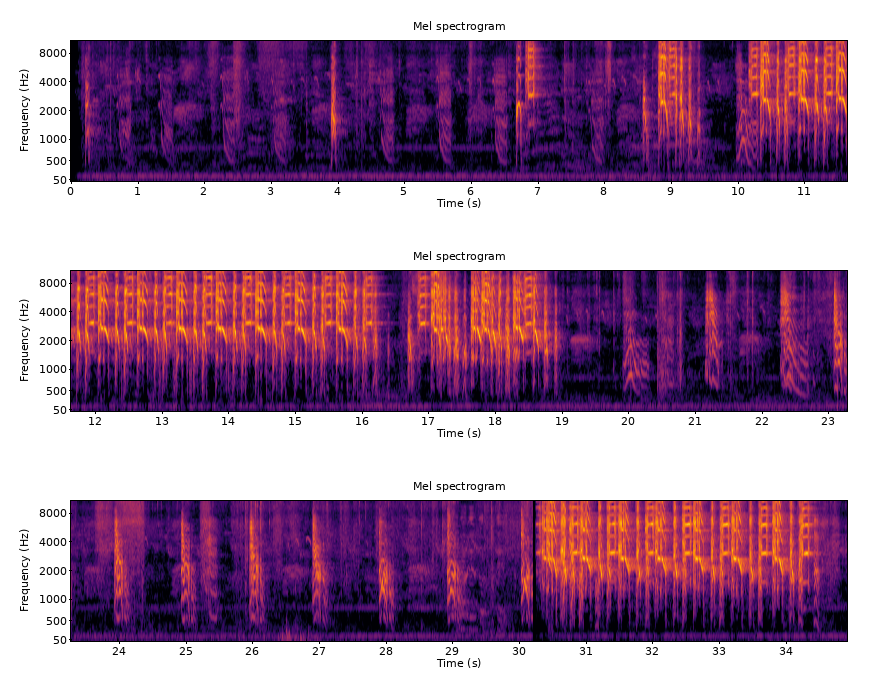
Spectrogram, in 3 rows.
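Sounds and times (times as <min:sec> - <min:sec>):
francolin calling: 0:08.3 - 0:19.0, 0:30.0 - 0:34.8.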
